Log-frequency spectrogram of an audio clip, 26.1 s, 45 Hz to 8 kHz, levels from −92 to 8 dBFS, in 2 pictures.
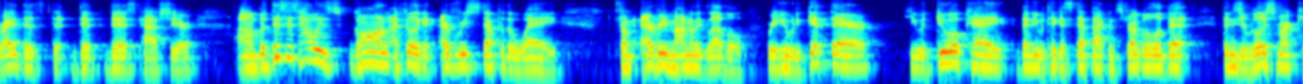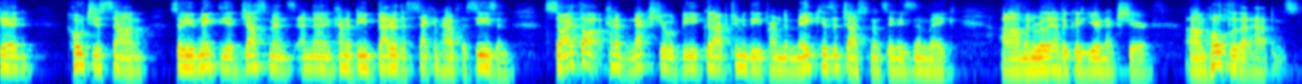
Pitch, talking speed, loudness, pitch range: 125 Hz, 255 wpm, -25 LUFS, 115-135 Hz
